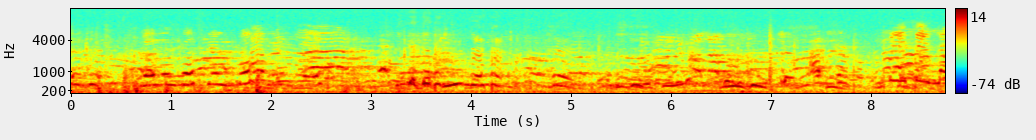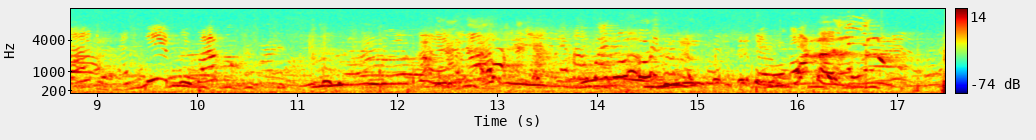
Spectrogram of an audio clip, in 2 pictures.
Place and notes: The station school, called like that because it's near the Court-St-Etienne station. Very young children are playing at the yard.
